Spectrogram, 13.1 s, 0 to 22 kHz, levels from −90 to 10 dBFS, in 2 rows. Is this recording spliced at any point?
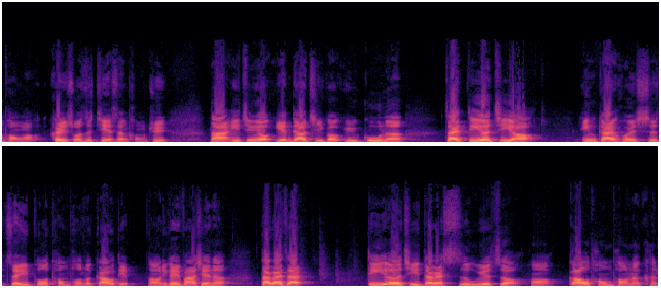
no; 0 cuts

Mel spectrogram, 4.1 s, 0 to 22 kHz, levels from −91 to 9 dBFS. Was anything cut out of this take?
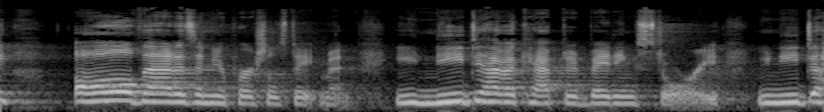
yes; 1 cut; at 1.9 s

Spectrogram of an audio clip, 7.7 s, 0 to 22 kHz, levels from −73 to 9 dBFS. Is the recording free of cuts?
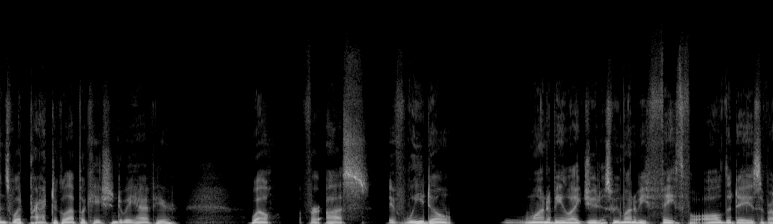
no; 1 cut; at 3.8 s

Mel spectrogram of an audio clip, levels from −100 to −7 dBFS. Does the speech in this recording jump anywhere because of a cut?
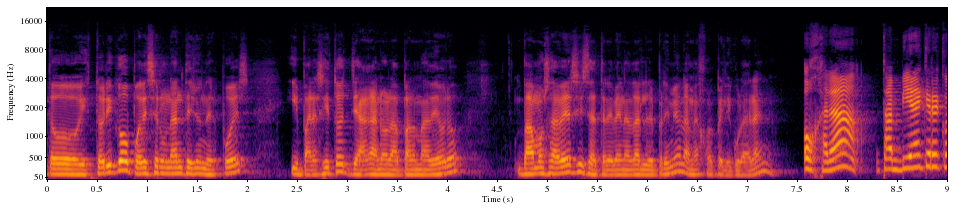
no; 0 cuts

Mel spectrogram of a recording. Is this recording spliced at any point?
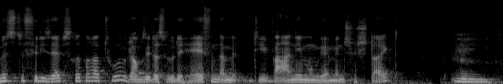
no; 0 cuts

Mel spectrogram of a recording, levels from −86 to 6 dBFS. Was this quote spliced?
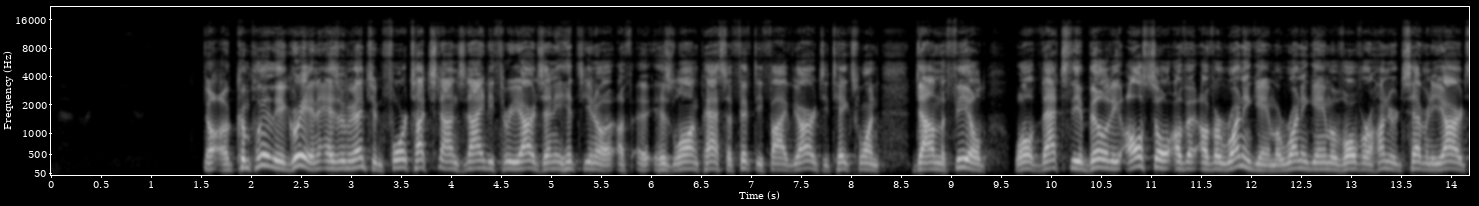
no; 0 cuts

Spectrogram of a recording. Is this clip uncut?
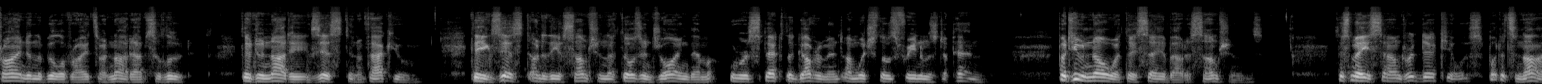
no; 1 cut; at 13.3 s

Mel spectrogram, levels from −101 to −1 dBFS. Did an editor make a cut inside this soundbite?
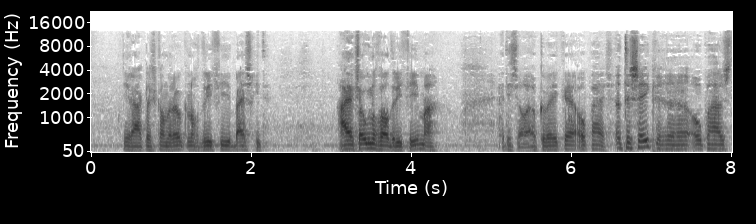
yes; 1 cut; at 1.2 s

